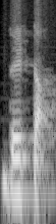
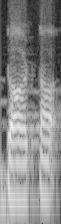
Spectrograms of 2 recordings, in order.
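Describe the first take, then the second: First: Data as "DAY-ta"; lower, softer "day" start on data; correct pronunciation. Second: Data as "DAA-taa", long open a; wrong pronunciation. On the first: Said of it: "it's data". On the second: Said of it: "It's not data". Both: Shown as a demonstration.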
